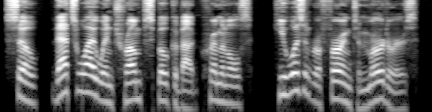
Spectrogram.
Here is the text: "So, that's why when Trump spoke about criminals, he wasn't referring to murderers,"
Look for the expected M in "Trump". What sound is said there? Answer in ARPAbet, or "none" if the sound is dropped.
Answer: M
